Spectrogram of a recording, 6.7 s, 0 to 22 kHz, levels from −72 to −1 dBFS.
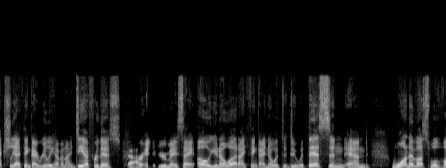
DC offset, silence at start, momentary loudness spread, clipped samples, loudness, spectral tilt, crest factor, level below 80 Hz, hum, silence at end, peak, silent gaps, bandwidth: under 0.1%; 0 s; 8 LU; under 0.1%; -22 LUFS; -3.5 dB/octave; 18 dB; -54 dBFS; none; 0 s; -6 dBFS; none; 12.5 kHz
